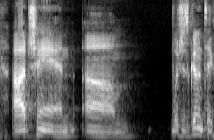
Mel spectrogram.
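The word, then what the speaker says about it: Achane: Chan is how you say his name, not Chain.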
